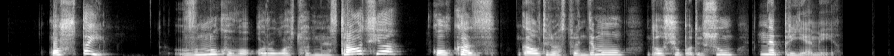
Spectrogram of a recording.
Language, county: Lithuanian, Klaipėda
